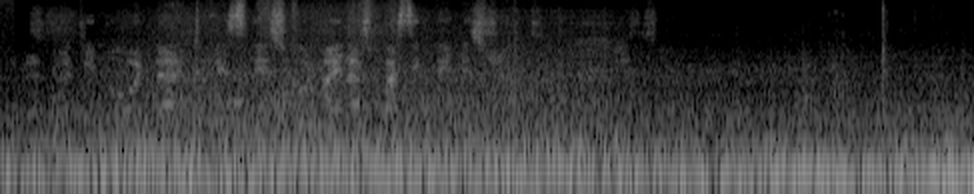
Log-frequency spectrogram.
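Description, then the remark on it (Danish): A car engine roars hard and steady as the driver floors the accelerator, its heavy low rumble mixed with bumping and rattling from a rough road in the Karamoja landscape, with muffled voices faintly audible underneath. “Her i dette landskab, hvor chaufføren nu trykker sømmet ekstra i bund”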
